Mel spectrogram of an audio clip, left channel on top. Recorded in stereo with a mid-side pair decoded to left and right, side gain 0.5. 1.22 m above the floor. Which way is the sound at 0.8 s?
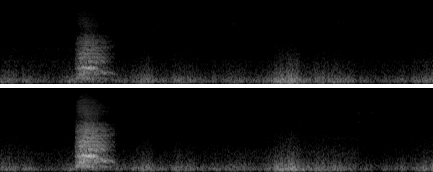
45° right.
